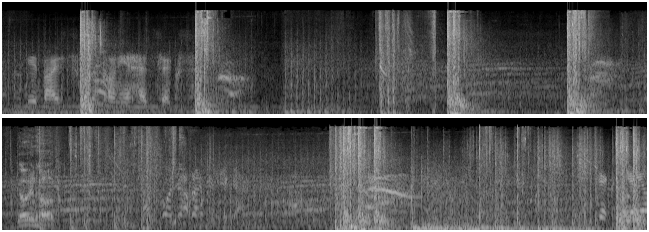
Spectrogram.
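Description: Rifle shots crack in short bursts.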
